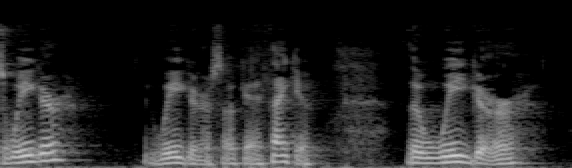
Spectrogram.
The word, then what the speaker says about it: Uyghur: Uyghurs, okay, thank you.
